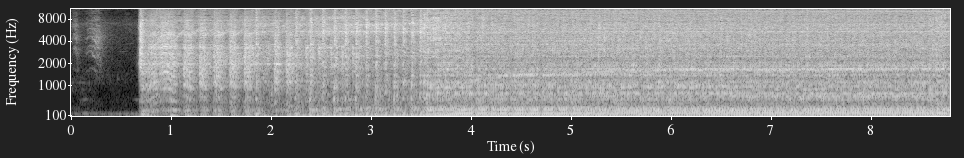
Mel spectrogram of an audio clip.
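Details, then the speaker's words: Engine on first start: cranks briefly, catches and settles into a steady fast idle with no dip, smoking from water. High idle; owner suspects a few air leaks. "Okay, so it's idling high, so we have a few leaks. Daddy needs to fix a couple leaks."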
